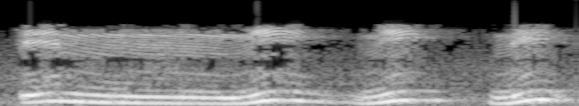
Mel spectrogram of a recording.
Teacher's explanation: النون هي المكسوره، انما الياء ماديه تمد مقدار حركتين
